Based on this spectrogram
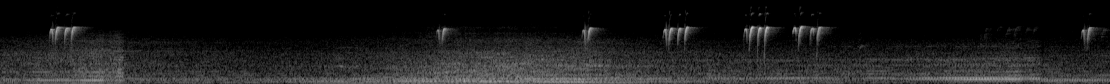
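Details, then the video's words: Sunbird in energetic 'roll nembak' form, kept for tutoring other songbirds, giving sharp high chips singly and in close pairs at uneven intervals, with low background rumble. "Burung mantenan gacor roll nembak untuk masteran"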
